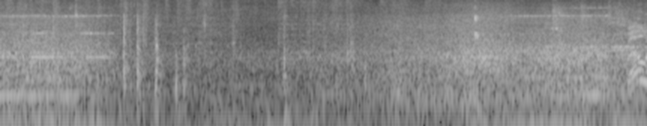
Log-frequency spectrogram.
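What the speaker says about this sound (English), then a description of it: "Once the train comes to a complete stop" A passenger train rumbles and clanks as it slows to a stop at a Chicago station, with metallic squeals and brake hiss near the end, loud and close.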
